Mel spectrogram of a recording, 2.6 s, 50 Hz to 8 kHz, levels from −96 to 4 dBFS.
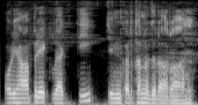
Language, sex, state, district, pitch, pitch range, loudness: Hindi, male, Uttar Pradesh, Saharanpur, 120 Hz, 110-130 Hz, -16 LUFS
